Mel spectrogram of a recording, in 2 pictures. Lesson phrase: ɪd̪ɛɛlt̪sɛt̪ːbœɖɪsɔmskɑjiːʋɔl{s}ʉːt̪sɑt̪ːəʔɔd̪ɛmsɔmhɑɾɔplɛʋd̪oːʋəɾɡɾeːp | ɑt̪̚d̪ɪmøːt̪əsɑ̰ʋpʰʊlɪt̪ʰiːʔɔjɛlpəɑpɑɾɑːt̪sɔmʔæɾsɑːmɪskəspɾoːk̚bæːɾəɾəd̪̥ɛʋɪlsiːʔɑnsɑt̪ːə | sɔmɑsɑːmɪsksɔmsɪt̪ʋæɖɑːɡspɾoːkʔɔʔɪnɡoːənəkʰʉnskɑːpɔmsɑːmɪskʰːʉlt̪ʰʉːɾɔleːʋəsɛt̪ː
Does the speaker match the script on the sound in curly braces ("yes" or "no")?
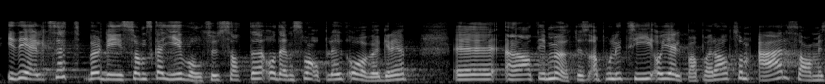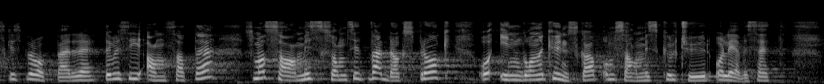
yes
